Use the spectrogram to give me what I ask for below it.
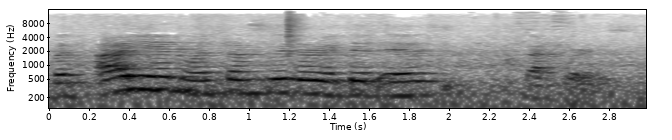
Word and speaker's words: Ayin: Ayin, another silent letter like aleph. Shh, it's very quiet. It will only say something when you put a vowel pointing.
